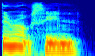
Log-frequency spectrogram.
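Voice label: "thyroxine", British English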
